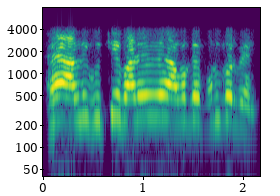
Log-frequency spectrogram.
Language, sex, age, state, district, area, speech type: Bengali, male, 60+, West Bengal, Hooghly, rural, conversation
